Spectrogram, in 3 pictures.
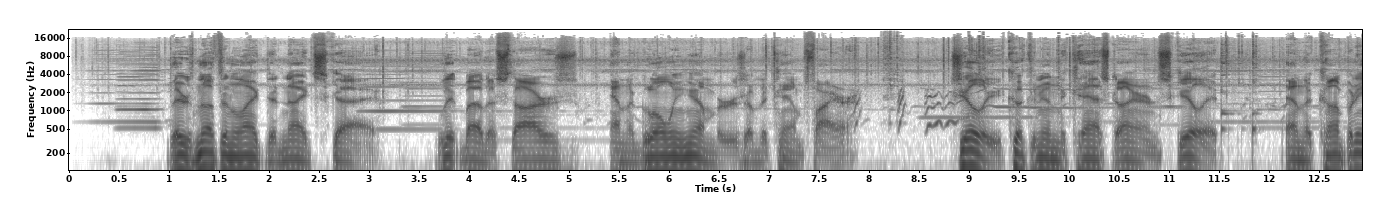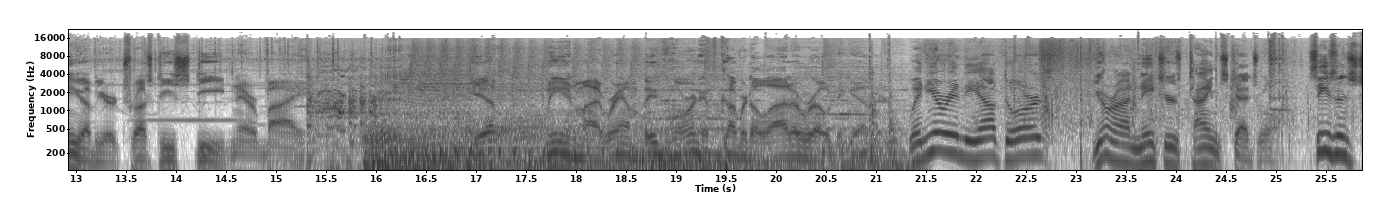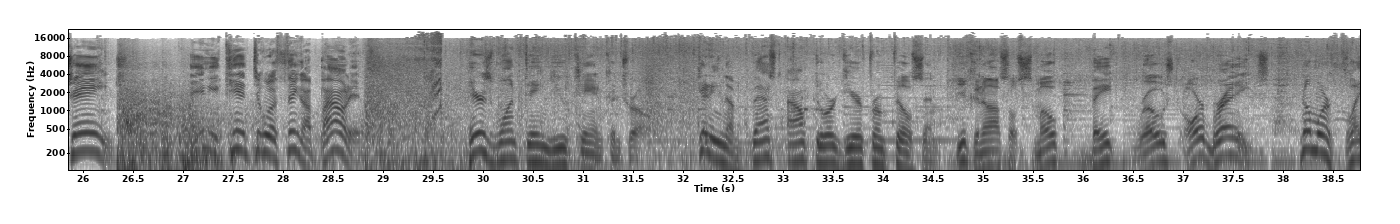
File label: Commercial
